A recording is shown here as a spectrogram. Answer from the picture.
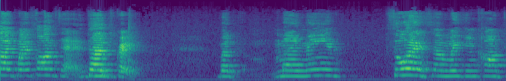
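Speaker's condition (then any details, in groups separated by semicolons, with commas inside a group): Cerebral palsy; wheelchair user; physical therapy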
